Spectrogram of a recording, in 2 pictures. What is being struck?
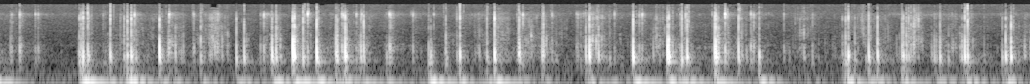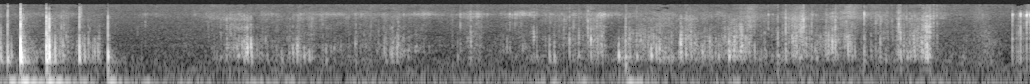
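Clear plastic phone case.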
